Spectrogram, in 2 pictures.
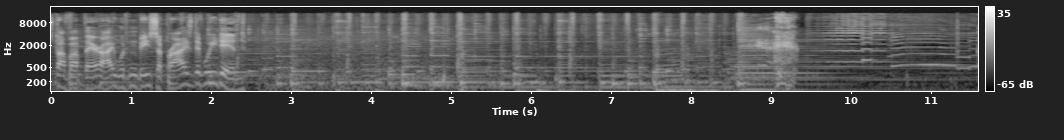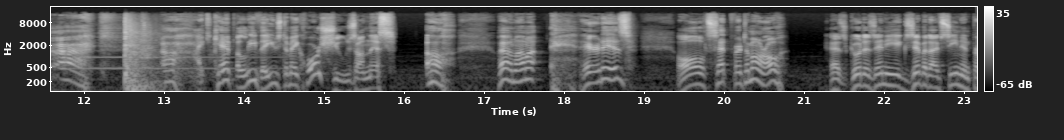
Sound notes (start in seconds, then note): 13.5 grunting; 17.0 groans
